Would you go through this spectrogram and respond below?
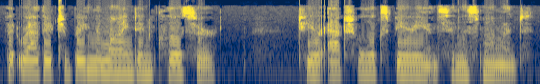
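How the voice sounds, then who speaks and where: A woman guiding a body scan meditation in a slow, measured way, leaving long pauses between phrases. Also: lowish voice, dark tone, dry recording, dull audio. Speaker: meditation guide. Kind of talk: guided body scan meditation, scripted soothing instruction.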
